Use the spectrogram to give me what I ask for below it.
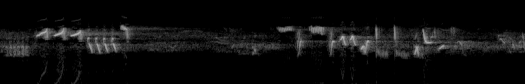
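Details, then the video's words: Spring nightingale song: a burst of bright, rising notes and a quick rattle, a brief lull, then varied chips, whistles and slurred notes. Other birds chirp softly behind. "Nightingale singing"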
